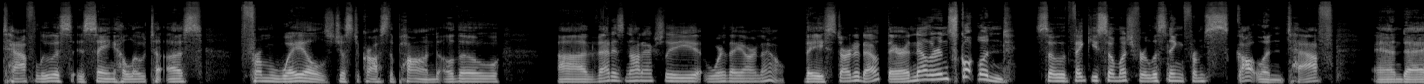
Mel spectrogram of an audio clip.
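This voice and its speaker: A chatty male podcast co-host reads listener shout-outs in a casual, appreciative way. His voice sits at an average pitch, recorded close and dry with very little room sound. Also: moderate pace, dry recording.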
